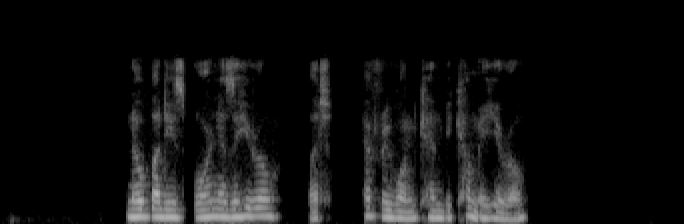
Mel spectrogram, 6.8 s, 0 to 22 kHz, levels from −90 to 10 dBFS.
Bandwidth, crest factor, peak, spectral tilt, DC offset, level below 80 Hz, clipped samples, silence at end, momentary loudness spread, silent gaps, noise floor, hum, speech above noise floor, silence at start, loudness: 7.6 kHz; 16 dB; -14 dBFS; -7 dB/octave; under 0.1%; -62 dBFS; under 0.1%; 1.55 s; 14 LU; 2.94-3.08 s, 3.41-3.62 s; -84 dBFS; none; 56 dB; 1.25 s; -30 LUFS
